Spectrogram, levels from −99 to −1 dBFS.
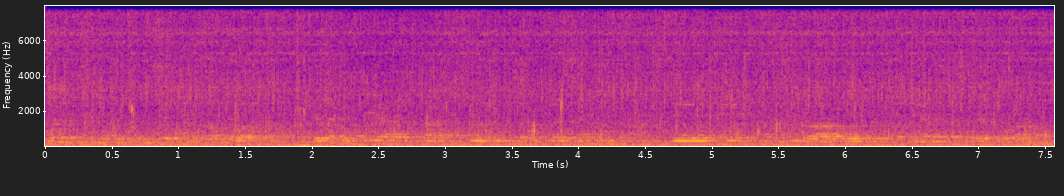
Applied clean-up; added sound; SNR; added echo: none; Boiling; 1 dB; reverberation time 1.1 s.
